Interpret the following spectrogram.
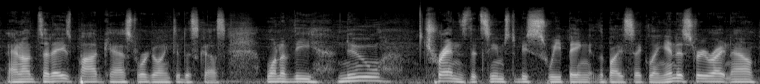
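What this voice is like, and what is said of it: Voice sounding a little odd. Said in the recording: “my voice is a little bit odd at the moment... sick for the last couple of weeks with a head cold, sinus infection, and chest cold... coughing fits”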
